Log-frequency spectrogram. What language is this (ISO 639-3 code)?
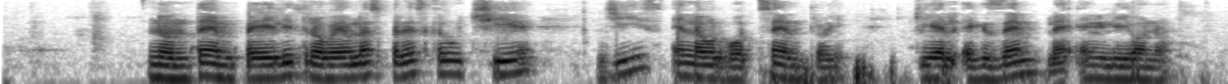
epo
